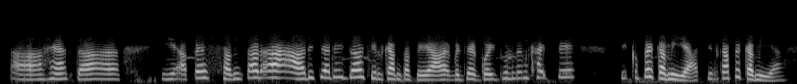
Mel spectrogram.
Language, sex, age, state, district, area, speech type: Santali, female, 18-30, West Bengal, Purulia, rural, conversation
